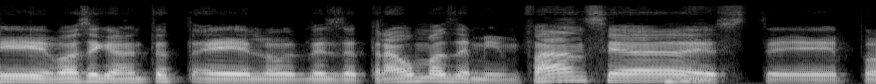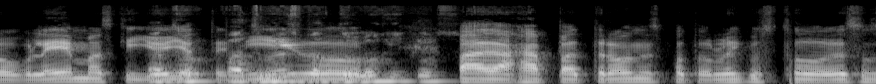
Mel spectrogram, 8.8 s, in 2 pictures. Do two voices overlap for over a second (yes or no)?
yes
